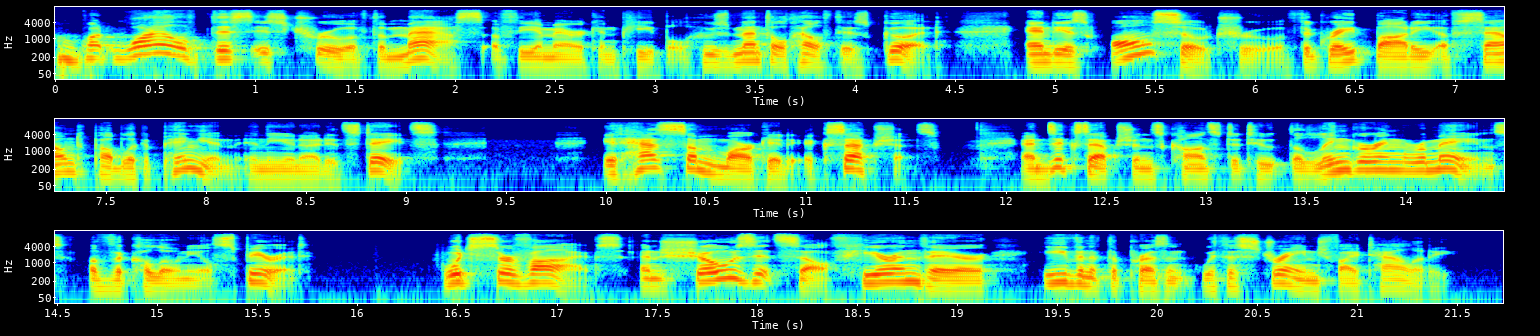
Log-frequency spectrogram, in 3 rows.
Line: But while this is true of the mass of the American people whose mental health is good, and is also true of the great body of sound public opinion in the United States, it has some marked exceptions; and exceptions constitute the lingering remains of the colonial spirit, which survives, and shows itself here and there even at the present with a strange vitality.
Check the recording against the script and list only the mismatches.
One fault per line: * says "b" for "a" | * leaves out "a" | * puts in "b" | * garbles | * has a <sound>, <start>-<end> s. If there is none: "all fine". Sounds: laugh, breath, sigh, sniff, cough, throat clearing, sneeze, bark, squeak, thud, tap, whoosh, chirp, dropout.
all fine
